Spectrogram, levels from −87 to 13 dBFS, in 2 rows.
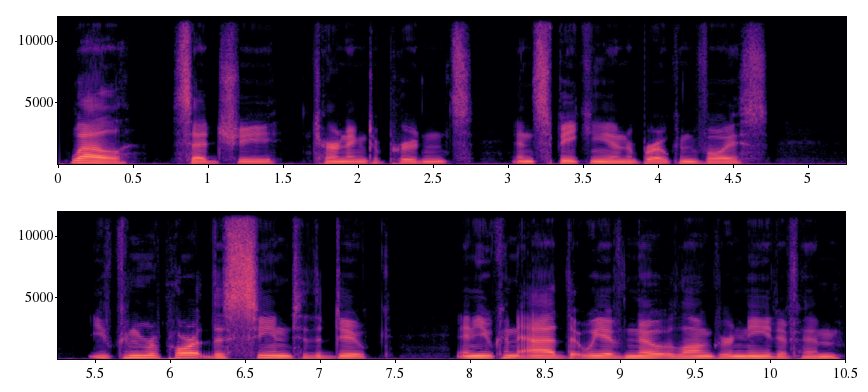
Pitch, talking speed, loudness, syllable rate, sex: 140 Hz, 185 wpm, -19 LUFS, 4.8 syllables/s, male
